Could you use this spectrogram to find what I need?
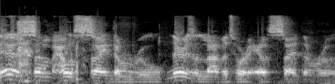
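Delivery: scornful, disdainful, contemptuous voice. Voicing the advisor answering a guest's bathroom question: contemptuous advisor voice. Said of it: "with contempt".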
